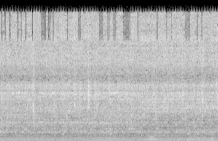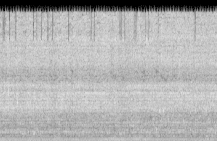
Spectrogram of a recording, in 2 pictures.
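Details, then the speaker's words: Vevor milk cream separator, freshly cleaned and reassembled, test-run with water; smooth, steady whir with constant hum and water trickling through, no rubbing or rattle, sounding as it is supposed to. "Let it get up and going first and then going to turn it on and let the rest of the water flow through. And that is what it's supposed to sound like."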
